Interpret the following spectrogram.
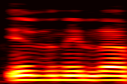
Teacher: اذ میں ذال نرمی سے باریک پڑھا جائے گا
